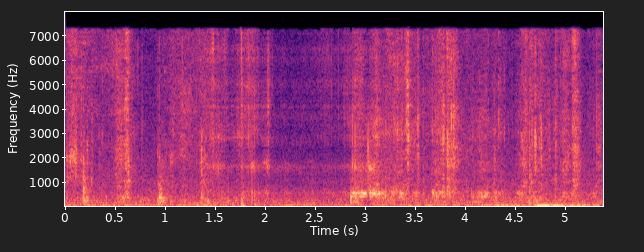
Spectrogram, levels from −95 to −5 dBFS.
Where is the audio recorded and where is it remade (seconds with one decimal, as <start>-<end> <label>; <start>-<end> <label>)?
0.0-1.4 recorded; 1.4-3.1 remade; 3.1-5.4 recorded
